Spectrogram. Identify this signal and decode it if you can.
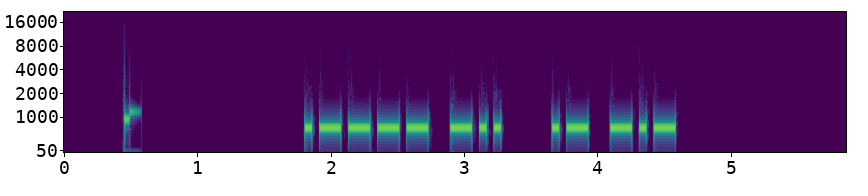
Morse code, heard as a keyed tone, about 22 wpm, 700 Hz. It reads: 1D AK
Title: Field Day Exchanges - 22wpm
